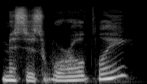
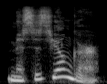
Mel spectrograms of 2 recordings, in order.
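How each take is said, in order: First: "Worldly" swept up like a question; rising inflection. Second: "Younger" lifted then falling to a close; statement of fact. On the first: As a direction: lift the end of "Worldly" as the more important name. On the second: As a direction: let "Younger" drop as a mere fact. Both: Shown as a demonstration. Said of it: "Use the same inflection exactly".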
